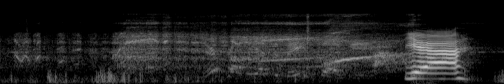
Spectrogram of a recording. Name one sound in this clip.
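A toy car's electric motor whines as it speeds along a road.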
